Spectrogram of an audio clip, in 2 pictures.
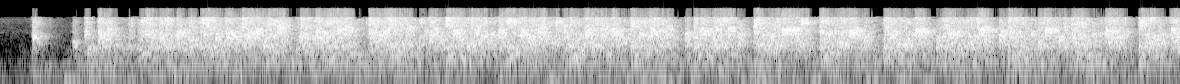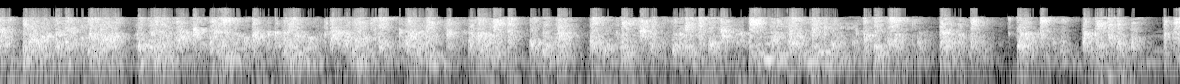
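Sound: audience applause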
